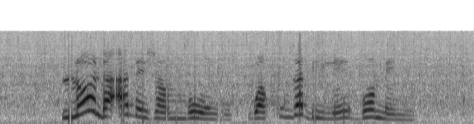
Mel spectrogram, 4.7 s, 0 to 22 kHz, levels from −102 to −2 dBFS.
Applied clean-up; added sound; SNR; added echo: none; Stream; 20 dB; none.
